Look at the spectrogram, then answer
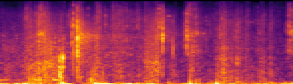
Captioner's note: branch snaps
